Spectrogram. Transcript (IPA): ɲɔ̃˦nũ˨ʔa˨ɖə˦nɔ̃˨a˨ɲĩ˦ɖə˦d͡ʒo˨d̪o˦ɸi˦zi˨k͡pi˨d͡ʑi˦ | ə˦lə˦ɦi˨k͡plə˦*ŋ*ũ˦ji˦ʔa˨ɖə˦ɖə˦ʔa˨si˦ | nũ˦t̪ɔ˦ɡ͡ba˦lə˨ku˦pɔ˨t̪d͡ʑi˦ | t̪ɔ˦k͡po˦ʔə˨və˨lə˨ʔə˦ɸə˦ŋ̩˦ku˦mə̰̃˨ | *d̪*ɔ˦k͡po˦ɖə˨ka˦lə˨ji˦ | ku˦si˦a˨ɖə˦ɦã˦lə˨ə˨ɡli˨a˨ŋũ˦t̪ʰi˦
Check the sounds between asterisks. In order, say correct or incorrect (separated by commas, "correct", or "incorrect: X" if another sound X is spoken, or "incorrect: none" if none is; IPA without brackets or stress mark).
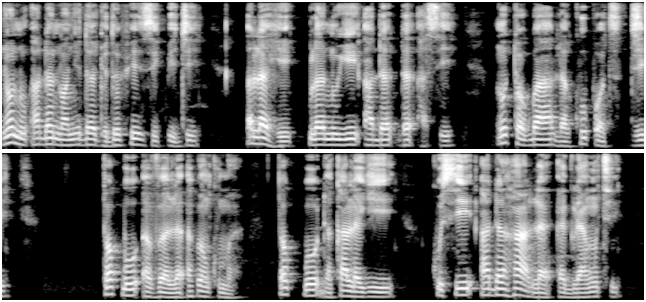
incorrect: n, incorrect: t̪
